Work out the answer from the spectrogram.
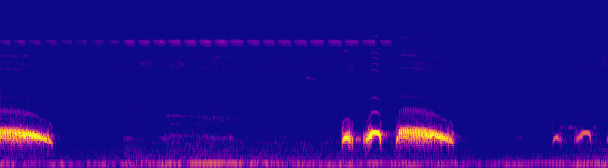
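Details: Spotted dove song used as a lure for catching other doves: long falling coo, a pause, then two hooked notes and another extended coo, with a faint high steady tone.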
